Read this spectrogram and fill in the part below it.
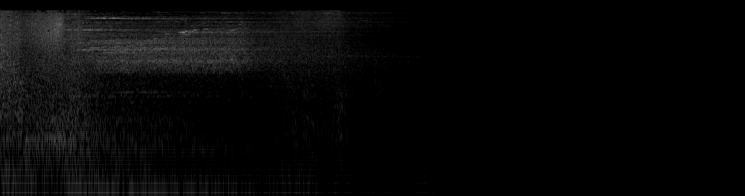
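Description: A triumphant game fanfare swells and slowly fades.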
